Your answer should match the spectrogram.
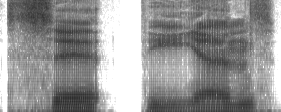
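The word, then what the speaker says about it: Scythians: it's it's the word is s-c-y-t-h-i-a-n-s but it's pronounced si theons and they were they were a nomadic tribe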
